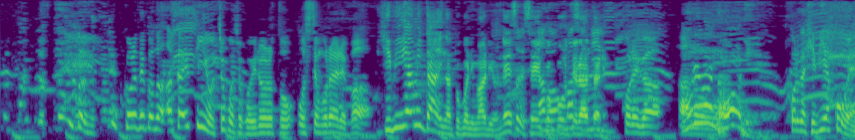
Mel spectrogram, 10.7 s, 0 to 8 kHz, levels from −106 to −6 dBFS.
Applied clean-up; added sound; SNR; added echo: classical method Wiener filter.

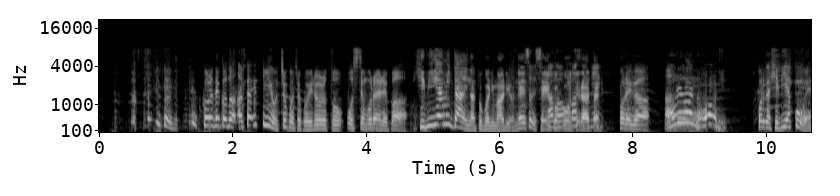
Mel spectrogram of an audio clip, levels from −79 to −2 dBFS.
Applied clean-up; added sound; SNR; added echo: neural mask model RNNoise.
